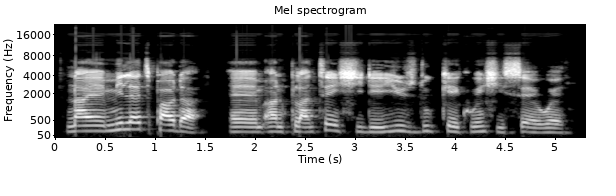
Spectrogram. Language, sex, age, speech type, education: Nigerian Pidgin, male, 15-29, spontaneous, tertiary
